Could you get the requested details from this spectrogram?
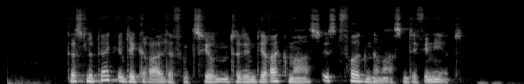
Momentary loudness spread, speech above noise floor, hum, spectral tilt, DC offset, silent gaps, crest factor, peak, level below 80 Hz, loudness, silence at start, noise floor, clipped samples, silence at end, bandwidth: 5 LU; 33 dB; none; -6.5 dB/octave; under 0.1%; none; 18 dB; -4 dBFS; -52 dBFS; -22 LUFS; 0.05 s; -54 dBFS; under 0.1%; 0.25 s; 15.5 kHz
